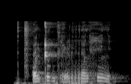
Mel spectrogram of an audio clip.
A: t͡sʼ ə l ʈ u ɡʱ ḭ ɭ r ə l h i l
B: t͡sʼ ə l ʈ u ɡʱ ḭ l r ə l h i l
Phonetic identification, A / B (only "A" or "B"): A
